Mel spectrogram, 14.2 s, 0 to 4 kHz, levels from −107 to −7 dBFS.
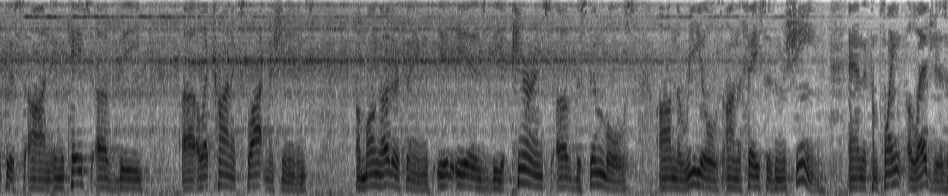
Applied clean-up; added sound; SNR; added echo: none; Screech; 10 dB; none.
